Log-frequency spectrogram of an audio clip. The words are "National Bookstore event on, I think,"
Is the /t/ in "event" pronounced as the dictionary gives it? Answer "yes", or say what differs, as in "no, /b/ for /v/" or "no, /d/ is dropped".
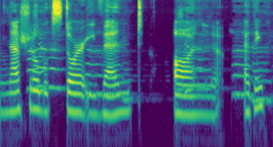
yes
